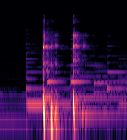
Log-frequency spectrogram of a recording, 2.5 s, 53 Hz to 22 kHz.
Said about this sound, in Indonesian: Penyakit batuk bengeknya yang baru sembuh 2 bulan lalu, kini kambuh lagi. Berguncang-guncang tubuh tuanya diserbu batuk-batuk hebat serta geraman yang berasal dari tenggorokannya.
